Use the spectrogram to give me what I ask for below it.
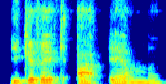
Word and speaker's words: YAM: Le chakra du cœur, ça va être le YAM, Y-A-M, YAM.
